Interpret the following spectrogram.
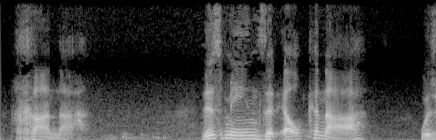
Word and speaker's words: Hannah: Now, verse 2 explains that this man Elkanah had two wives, Peninnah and Hannah, pronounced not like Hannah, but like Chana.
